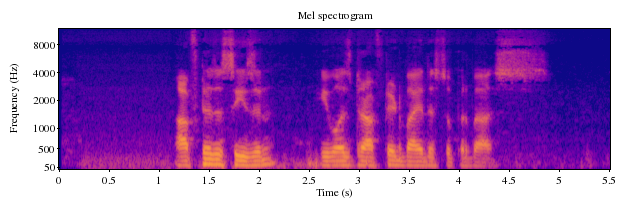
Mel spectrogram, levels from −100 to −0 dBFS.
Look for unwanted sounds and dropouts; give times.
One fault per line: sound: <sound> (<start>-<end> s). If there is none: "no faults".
no faults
